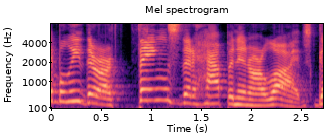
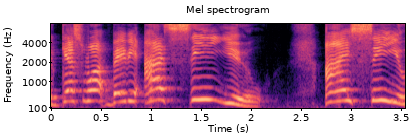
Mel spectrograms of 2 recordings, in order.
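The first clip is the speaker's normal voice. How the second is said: tender reassurance; 6 semitones higher than usual. Retold or imitated. God tenderly speaking to listener.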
